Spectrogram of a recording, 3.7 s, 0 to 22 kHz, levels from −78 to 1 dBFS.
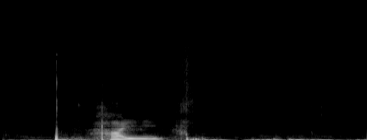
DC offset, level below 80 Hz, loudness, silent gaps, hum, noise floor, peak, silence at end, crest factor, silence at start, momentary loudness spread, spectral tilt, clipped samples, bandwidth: under 0.1%; -44 dBFS; -27 LUFS; none; none; -50 dBFS; -4 dBFS; 0 s; 24 dB; 0.1 s; 24 LU; -10 dB/octave; under 0.1%; 9 kHz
